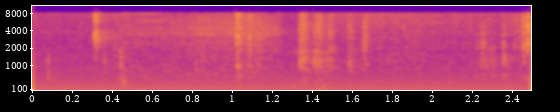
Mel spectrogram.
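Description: A few sharp taps of footsteps on a hard floor as a person walks a few paces.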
